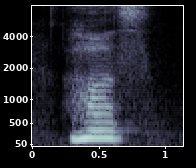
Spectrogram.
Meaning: gas (state of matter)
- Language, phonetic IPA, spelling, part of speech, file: Ukrainian, [ɦaz], газ, noun, Uk-газ.ogg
